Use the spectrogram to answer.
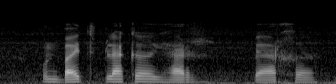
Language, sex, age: Afrikaans, male, 19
